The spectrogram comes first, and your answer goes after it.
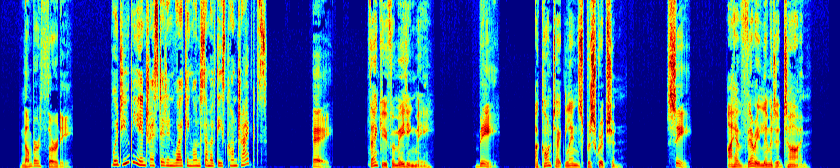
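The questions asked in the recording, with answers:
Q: Would you be interested in working on some of these contracts?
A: C: I have very limited time.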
